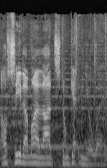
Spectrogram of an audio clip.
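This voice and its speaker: A man's voice: mid-range voice, steady tone, normal speed, music in the background, close to an everyday voice. A man playing a menacing, mocking gang boss in a fantasy audio drama, taunting and swaggering. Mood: scornful.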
